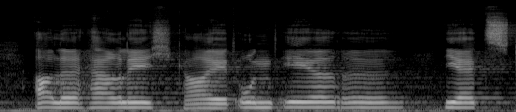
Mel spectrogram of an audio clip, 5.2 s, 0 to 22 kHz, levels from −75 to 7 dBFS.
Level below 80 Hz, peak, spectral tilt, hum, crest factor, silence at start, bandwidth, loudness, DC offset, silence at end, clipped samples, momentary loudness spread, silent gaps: -46 dBFS; -10 dBFS; -5 dB/octave; none; 14 dB; 0 s; 14 kHz; -25 LUFS; under 0.1%; 0 s; under 0.1%; 9 LU; none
